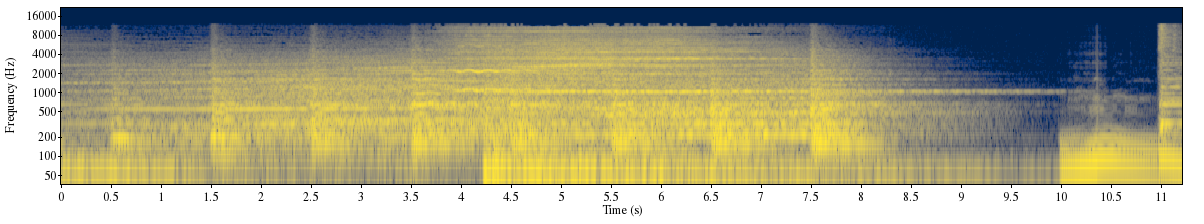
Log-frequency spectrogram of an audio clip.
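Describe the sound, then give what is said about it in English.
Belgian stones from off the coast of Belgium tumble inside a rotating grinding mill, pulverizing graphite and clay into a fine talc for pencils: a dense metallic churning roar punctuated by regular heavy knocks about once a second, before fading and giving way to a brief different tonal sound. “what you hear going around in there are Belgian stones off the coast of Belgium, and they pulverize the graphite and clay”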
